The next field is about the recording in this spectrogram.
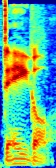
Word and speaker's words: Daigle: Lauren Dangle, Daigle, Daigle. Lauren Daigle is uh, well done.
